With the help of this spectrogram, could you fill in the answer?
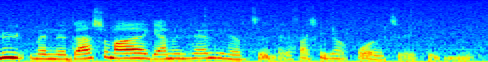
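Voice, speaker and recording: A soft-spoken woman at a fairly quick pace. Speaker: gaming youtuber. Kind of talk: let's play commentary. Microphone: quiet microphone.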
